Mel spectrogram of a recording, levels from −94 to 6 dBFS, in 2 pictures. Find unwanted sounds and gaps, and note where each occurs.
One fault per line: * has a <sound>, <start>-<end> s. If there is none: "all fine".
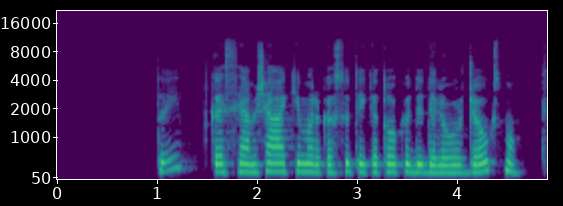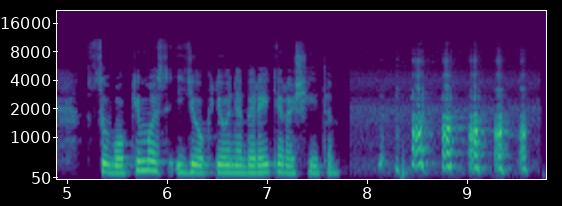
* has a laugh, 8.1-9.7 s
